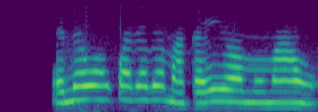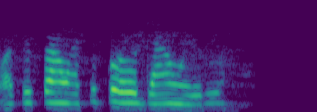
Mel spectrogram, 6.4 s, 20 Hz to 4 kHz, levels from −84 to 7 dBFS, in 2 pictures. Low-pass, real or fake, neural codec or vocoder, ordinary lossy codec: 3.6 kHz; real; none; AAC, 32 kbps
